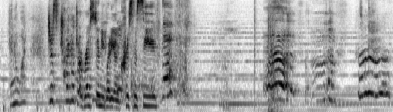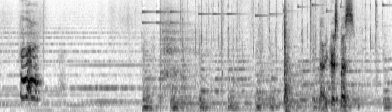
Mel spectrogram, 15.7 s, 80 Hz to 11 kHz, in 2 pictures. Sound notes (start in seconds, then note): 5.2 baby gurgling and fussy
